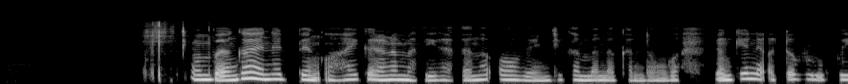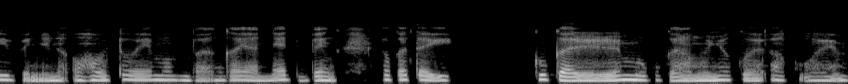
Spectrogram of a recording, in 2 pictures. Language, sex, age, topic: Oshiwambo, female, 25-35, finance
